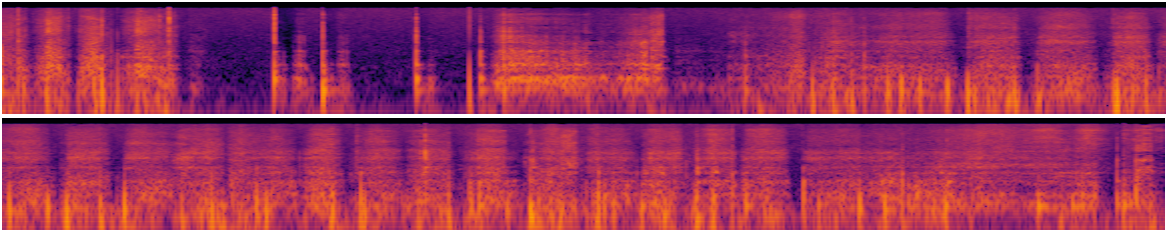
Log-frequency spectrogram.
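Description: Fingertips and nails tap and scratch the metal mesh capsules of a small X/Y stereo microphone with a metal body, then fingers scratch along the body. A few sharp, close taps separated by near-silence give way to a dense, continuous, low-heavy scratching and rubbing texture with rapid bursts of friction.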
